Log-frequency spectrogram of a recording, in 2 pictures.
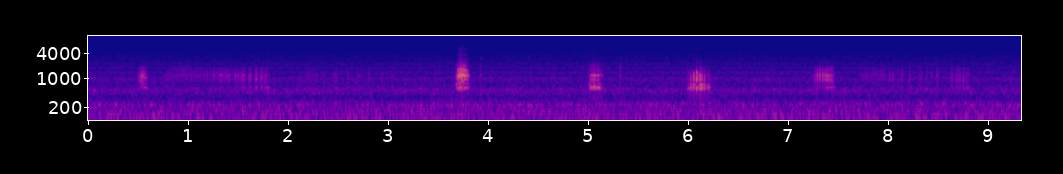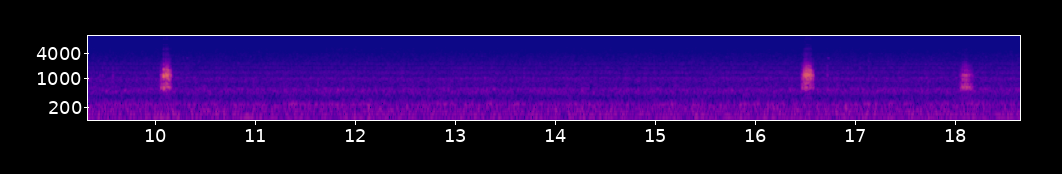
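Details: Scattered brief croaks of Tago's brown frogs, Rana tagoi, in April by a gorge on the Kamo River in Itoshima, Fukuoka, Japan; sharp single calls at irregular gaps with faint softer calls between, over steady stream sound.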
